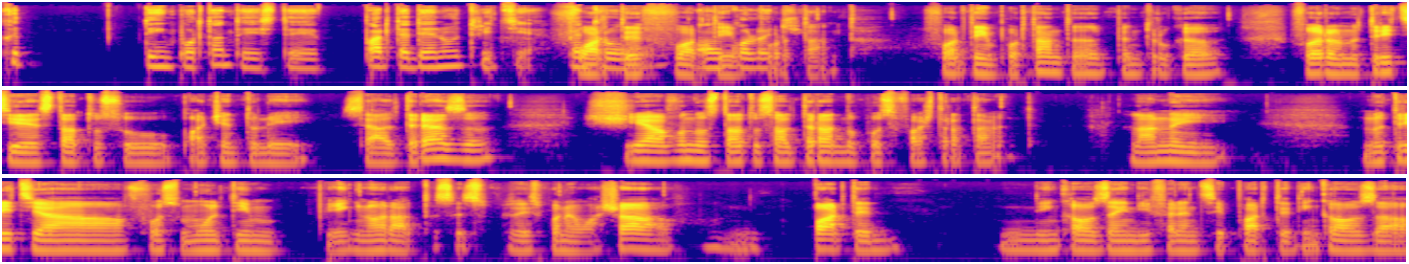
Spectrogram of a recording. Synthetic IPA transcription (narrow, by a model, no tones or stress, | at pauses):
kɨt̪̚ | d̪̥e̞impo̞rt̪ant̪əjest̪e̞part̪ead̪e̞nut̪ɾit̪sḭjḛfeoarɾue̞foa̰t̪e̞imoloport̪a̰nt̪ə̥ | foa̰rt̪e̞impo̞rt̪ant̪ə̰pe̞nt̪ɾukəfəɾənut̪ɾit̪sije̞st̪at̪usulpa̰t͡ʃie̞nt̪ulujse̞alt̪e̞ɾeazə | ʃiavɨnd̪unst̪at̪usalt̪e̞ɾʔat̪nupo̞t̪sə̥fat͡ʃʲt̪ɾa̰t̪amḛnt̪ | lanoj | nut̪ɾit̪sijafo̞st̪mult̪̚ːimp̚iɡno̞ɾat̪ə̥səssəjspune̞maʃa | part̪e | d̪iŋkauzaind̪ife̞ɾe̞nt̪sejpart̪e̞d̪ḭŋkauza̰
